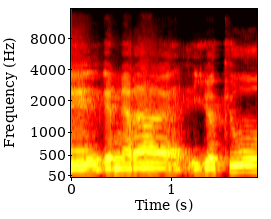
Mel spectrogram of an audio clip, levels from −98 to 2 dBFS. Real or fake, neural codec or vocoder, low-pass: fake; codec, 44.1 kHz, 7.8 kbps, Pupu-Codec; 14.4 kHz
